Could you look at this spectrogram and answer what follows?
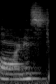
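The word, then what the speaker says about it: honest: Wait में G silent, half में L, नी में K, जज में D एंड ऑनेस्ट में H इज साइलेंट.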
